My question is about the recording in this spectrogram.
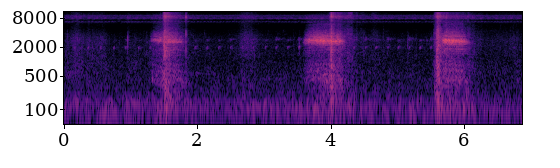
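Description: A long thin stick swung hard into dry grass three times, each stroke a sharp swish and slap followed by a short rustle of the stems.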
